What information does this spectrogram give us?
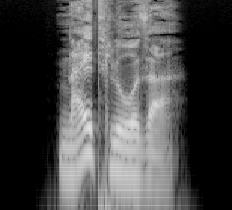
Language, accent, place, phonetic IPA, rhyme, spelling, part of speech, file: German, Germany, Berlin, [ˈnaɪ̯tloːzɐ], -aɪ̯tloːzɐ, neidloser, adjective, De-neidloser.ogg
- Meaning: inflection of neidlos: 1. strong/mixed nominative masculine singular 2. strong genitive/dative feminine singular 3. strong genitive plural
